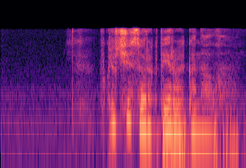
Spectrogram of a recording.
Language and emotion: Russian, neutral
